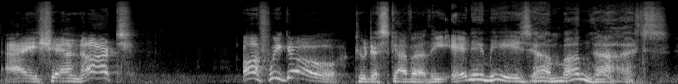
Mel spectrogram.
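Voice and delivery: slow, lightly voiced old adventurer; a hint of a slow old wizard, responding to a fan; old man Elderast. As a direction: answer chat as the old hero, slow and grand. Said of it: "when I'm playing an old man".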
